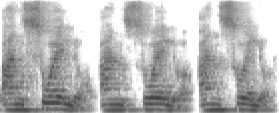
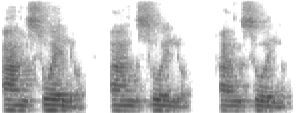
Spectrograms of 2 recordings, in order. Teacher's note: va a haber un roce de los incisivos o de los dientes superiores con los dientes inferiores. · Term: interdental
